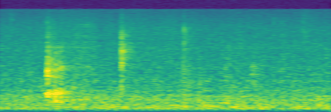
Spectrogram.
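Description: Near silence: quiet room tone with three faint, short clicks, irregularly spaced.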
